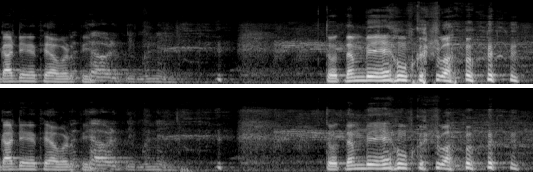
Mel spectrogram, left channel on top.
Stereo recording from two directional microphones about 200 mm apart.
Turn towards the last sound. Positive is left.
turn(degrees=20)  # may be behind; listen again after turning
